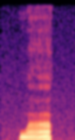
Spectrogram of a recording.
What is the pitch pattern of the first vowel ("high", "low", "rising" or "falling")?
rising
